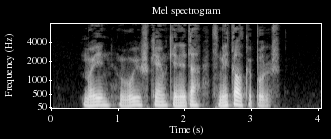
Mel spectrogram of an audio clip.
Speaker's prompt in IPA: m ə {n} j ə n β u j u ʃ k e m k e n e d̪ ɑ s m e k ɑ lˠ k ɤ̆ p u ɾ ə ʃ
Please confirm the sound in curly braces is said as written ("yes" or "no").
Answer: no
